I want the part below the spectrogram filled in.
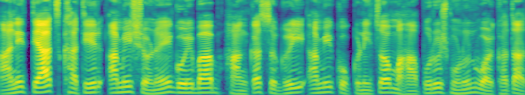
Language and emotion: Goan Konkani, neutral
